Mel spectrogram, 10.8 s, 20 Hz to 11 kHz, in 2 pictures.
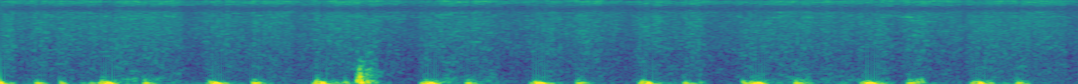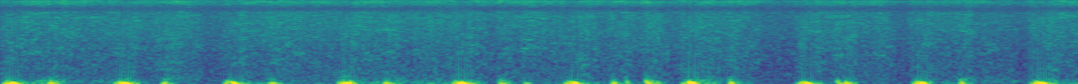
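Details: Self-recorded pounding heartbeat, noted as fast: strong, low, forceful thuds at about 110 beats a minute.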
